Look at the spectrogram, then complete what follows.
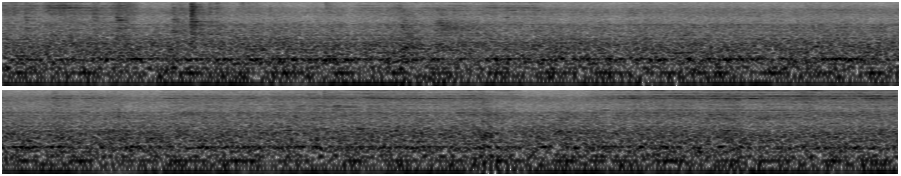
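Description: Powered press of a guided-bend test jig running with a steady mechanical drone as its plunger slowly bends a MIG-welded steel test strip into a U for a root bend test.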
